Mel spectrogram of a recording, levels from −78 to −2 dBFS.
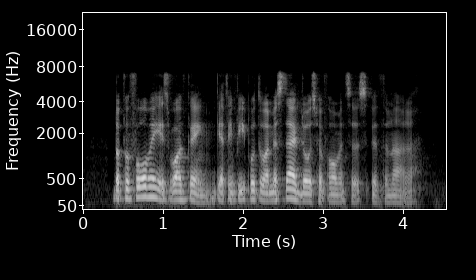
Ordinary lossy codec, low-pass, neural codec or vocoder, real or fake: none; 7.2 kHz; codec, 24 kHz, 0.9 kbps, WavTokenizer, small release; fake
